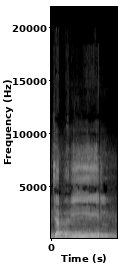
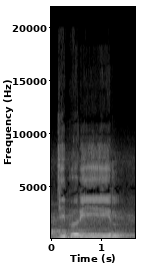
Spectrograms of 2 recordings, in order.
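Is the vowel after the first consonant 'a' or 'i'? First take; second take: a; i. First: The first vowel is an 'a' sound. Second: The first vowel is an 'i' sound. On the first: "huruf jimnya dibaca fathah tanpa huruf hamzah" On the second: "dengan mengkasrohkan huruf jim"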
